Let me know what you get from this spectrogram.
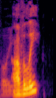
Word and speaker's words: Avalee: Like, I've talked about all of oh Lord, how do you say her name? I do not want to mess it up. – Avalee, did I say it right? Okay, awesome. Yeah, I love her so much, and I didn't know who she was until G4.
